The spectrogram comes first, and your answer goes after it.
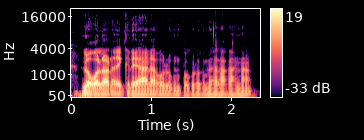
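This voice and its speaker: A man's voice: fairly low pitch, fairly even intonation, racing, clear, resonant tone, no echo. A young man from Murcia, a choreographer chatting casually as a guest and laughing often. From Murcia, Spain. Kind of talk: casual interview talk.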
